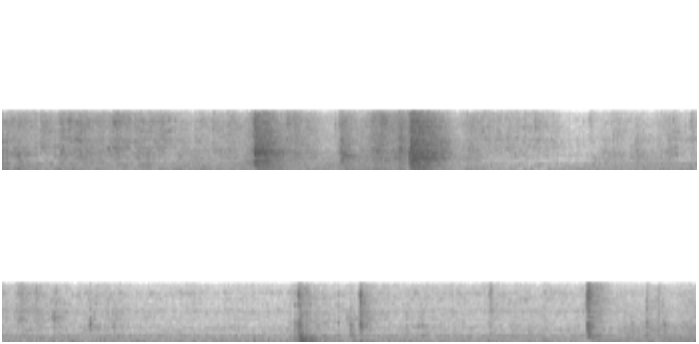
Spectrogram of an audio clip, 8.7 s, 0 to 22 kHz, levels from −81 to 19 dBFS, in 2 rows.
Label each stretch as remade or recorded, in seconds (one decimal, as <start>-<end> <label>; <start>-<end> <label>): 0.0-1.1 remade; 1.1-3.0 recorded; 3.0-3.7 remade; 3.7-4.2 recorded; 4.2-8.2 remade; 8.2-8.7 recorded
